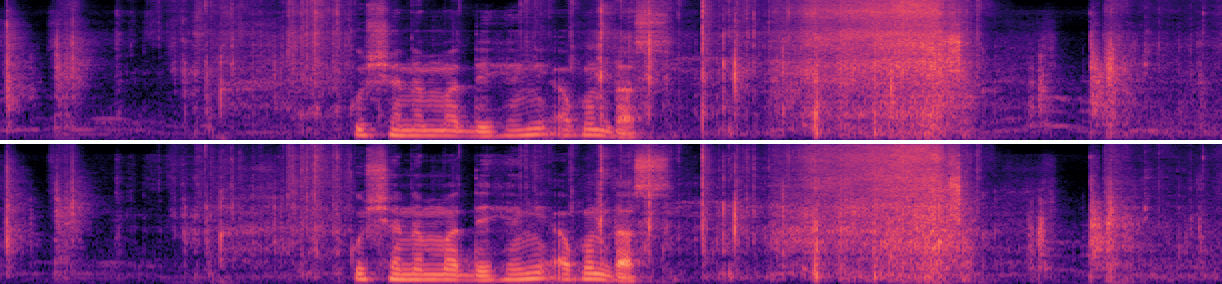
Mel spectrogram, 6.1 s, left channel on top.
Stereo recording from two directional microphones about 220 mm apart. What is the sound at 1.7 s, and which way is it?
Speech, 55° right (ahead or behind).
